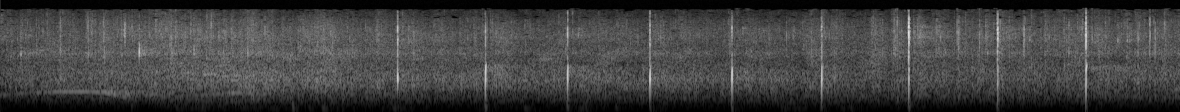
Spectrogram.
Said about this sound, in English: How about another round of applause for those kids?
